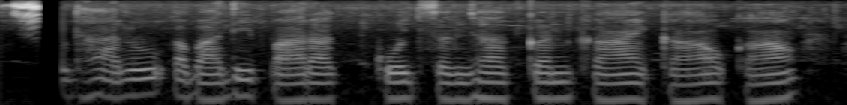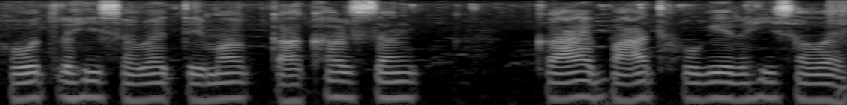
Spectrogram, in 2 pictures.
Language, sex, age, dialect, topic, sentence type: Chhattisgarhi, male, 18-24, Central, banking, statement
